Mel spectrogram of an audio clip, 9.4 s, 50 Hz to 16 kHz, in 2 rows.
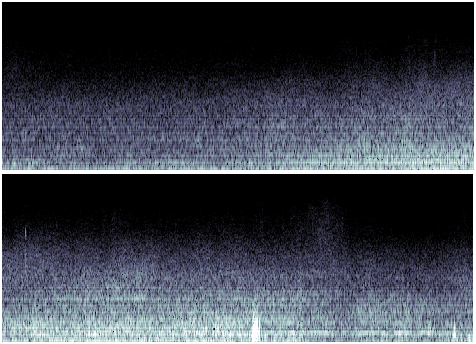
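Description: Diesel engines of an approaching BNSF freight train led by a GE ES44AC locomotive, a steady low drone that grows louder as it nears. A short sharp thump about seven seconds in.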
